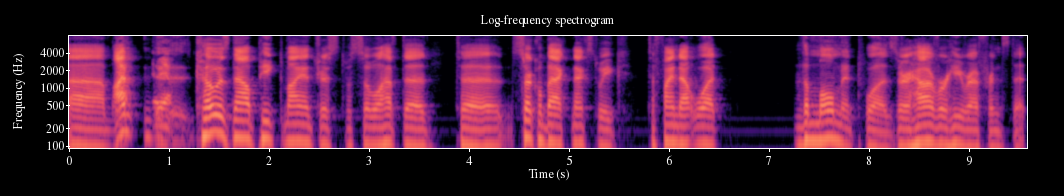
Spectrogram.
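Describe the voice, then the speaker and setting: A man talks in a fairly low voice with a bright, sharp tone. The sound is dry and close with no echo, over a quiet background. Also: ordinary pitch variation, moderate pace. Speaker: podcast host. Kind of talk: casual chat. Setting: livestream.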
